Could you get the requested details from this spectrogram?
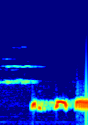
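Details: Spotted dove in the kích bổi calling style: short low coos, then a sustained note cut off at the end, with a faint thin tone at the start.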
